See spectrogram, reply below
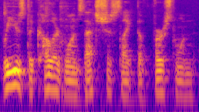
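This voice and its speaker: Low-voiced young man exploring ruins. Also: normal speed, very noisy. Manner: excitable, chatty, thinks aloud. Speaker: urban explorer host. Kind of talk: casual exploring vlog. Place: abandoned newspaper building indoors.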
